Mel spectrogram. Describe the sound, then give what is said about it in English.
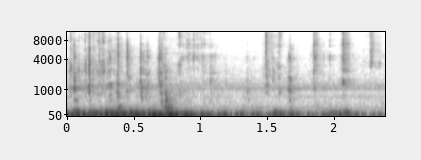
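Typing on a computer keyboard to search online: a quick, irregular clatter of many light keystrokes, fairly faint and with no talk. “Let me Google.”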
